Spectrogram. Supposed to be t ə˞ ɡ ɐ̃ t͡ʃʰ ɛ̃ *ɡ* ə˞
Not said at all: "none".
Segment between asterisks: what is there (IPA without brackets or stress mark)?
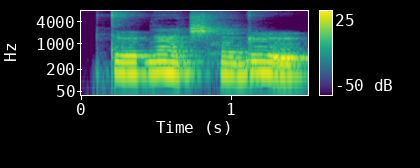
ɡ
